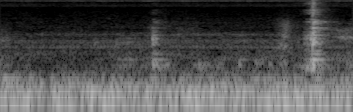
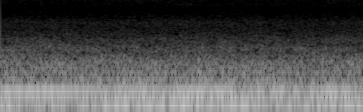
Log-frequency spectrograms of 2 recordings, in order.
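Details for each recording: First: Hunter ceiling fan squeaking for about three years: low hum with sharp light ticks about once a revolution as a fan blade touches a loose wire at the top each time it comes around; owner plans to pull the wire out. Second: Hunter ceiling fan after repair, where fins hitting a wire had caused years of squeaking: only a soft, even low hum with faint handling clicks, no squeak or tick. The fan now spins quietly.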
